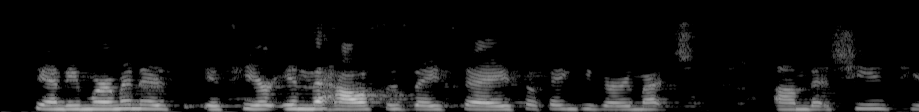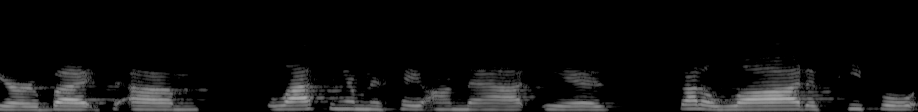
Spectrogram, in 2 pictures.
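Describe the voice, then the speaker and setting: This woman's voice sits high in pitch, with fairly even intonation. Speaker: speaker at a women's business luncheon. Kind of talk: luncheon presentation. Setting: restaurant with live audience. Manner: fast-talking.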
